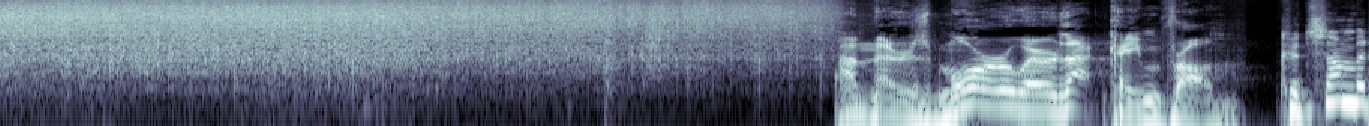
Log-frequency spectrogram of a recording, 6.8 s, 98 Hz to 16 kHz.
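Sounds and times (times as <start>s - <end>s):
steam escaping under pressure with a loud continuous hiss: 0.0s - 4.2s
speech: 4.2s - 6.8s.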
